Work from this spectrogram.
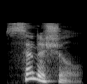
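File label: "seneschal", English, British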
